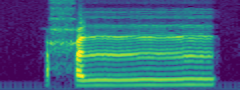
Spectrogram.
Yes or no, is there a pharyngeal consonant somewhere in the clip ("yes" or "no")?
yes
